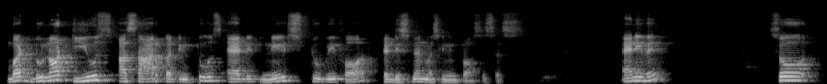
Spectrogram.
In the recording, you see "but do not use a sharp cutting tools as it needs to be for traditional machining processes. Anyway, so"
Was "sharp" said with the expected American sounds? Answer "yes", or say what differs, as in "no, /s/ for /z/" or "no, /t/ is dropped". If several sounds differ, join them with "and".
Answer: no, /s/ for /ʃ/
